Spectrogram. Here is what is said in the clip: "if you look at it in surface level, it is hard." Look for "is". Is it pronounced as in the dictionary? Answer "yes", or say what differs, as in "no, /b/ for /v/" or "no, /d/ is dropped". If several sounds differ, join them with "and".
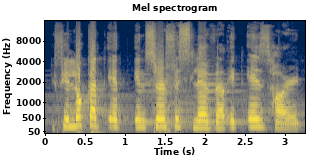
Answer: yes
